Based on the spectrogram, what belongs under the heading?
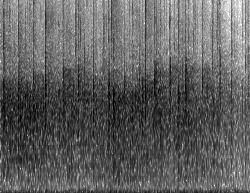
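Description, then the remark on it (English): A crowd claps steadily in sustained applause for the musicians who played the prelude and will play the postlude. Dense overlapping hand claps form a continuous bright patter that holds an even, moderate loudness throughout, with no voices rising above it. “So let's give them also a round of applause.”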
